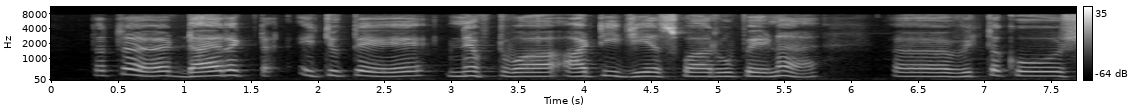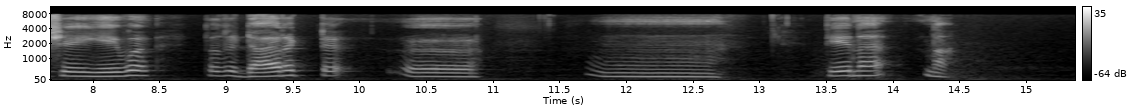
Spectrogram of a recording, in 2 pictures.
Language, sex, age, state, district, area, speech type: Sanskrit, male, 60+, Karnataka, Mysore, urban, spontaneous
